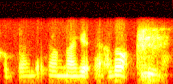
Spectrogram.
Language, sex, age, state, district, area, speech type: Santali, male, 18-30, West Bengal, Bankura, rural, conversation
